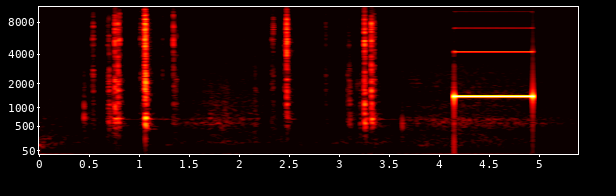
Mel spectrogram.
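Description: A burst of irregular clicks and taps, like buttons being pressed or a phone being handled, then a single loud, steady voicemail beep lasting just under a second. No one speaks.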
